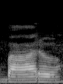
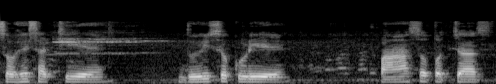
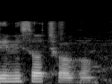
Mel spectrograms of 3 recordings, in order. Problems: constant background noise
